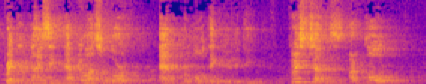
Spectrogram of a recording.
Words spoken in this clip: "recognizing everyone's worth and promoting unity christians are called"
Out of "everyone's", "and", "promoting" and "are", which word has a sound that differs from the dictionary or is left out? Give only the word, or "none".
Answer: everyone's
